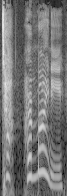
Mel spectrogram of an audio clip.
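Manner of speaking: high, slow, drawn-out Ron voice; slow aghast Ron. Acted. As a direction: gasp out the name, offended.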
